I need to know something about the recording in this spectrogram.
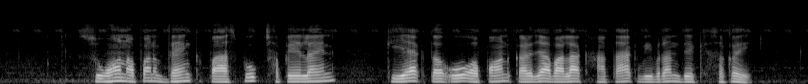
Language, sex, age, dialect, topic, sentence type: Maithili, male, 31-35, Bajjika, banking, statement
